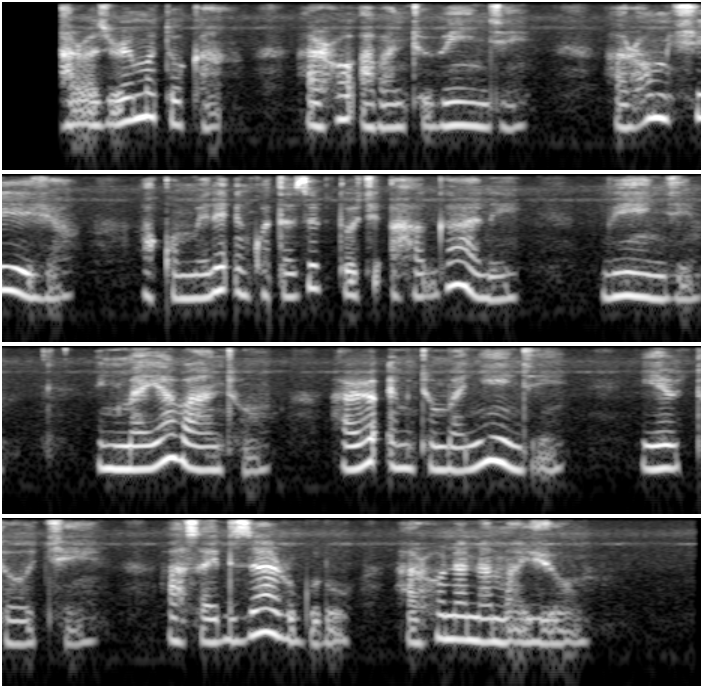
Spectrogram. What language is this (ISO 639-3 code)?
nyn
